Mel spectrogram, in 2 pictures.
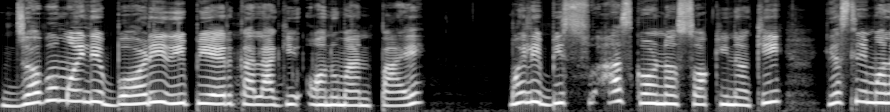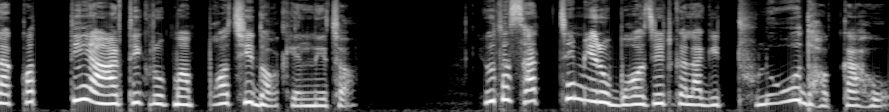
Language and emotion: Nepali, sad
